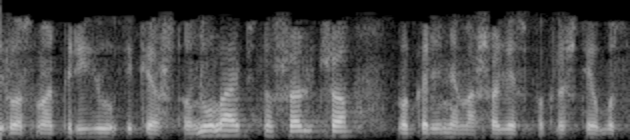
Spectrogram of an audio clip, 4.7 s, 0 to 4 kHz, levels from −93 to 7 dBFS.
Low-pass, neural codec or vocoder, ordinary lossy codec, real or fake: 3.6 kHz; codec, 16 kHz, 4 kbps, FunCodec, trained on LibriTTS, 50 frames a second; MP3, 24 kbps; fake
